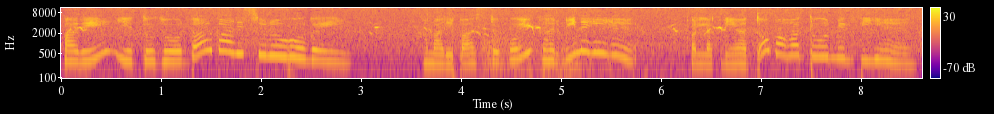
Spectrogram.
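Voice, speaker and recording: A woman's voice: extremely high pitch, sing-song, measured pace, very noisy, heavily acted. A woman voicing a protective, caring mother bird in a children's cartoon story, earnest and motherly. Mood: worried. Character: gentle, caring mother bird, protective of her young son.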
